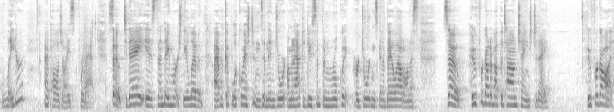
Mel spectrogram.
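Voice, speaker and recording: A middle-aged woman, her voice raspy and nearly gone, hosting a live chat and greeting viewers by name between thoughts. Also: medium pitch, fairly bright tone. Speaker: host of a live weight-loss chat.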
